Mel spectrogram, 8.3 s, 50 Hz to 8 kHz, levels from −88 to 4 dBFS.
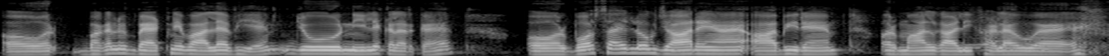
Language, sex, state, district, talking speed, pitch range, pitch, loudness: Hindi, male, Chhattisgarh, Raigarh, 200 wpm, 125-145 Hz, 135 Hz, -26 LUFS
